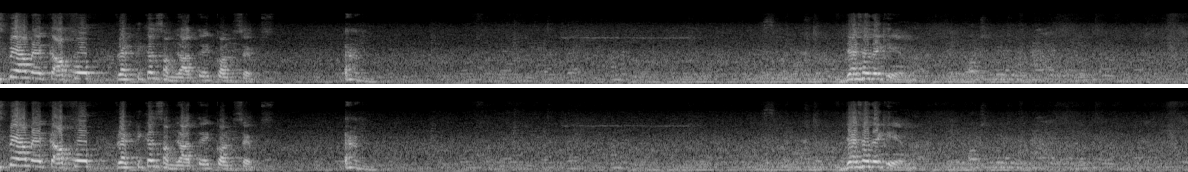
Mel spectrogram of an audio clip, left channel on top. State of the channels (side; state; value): both; normal; correlation 0.86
